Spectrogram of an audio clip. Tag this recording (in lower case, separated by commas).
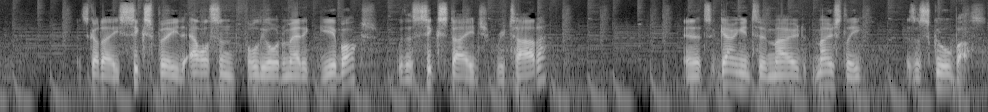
speech, music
